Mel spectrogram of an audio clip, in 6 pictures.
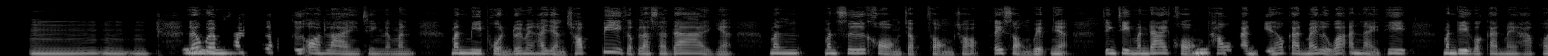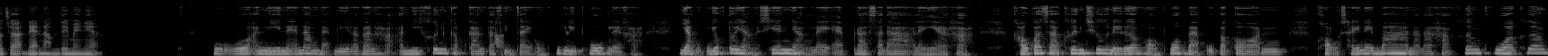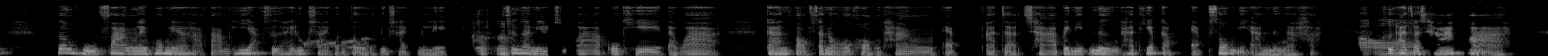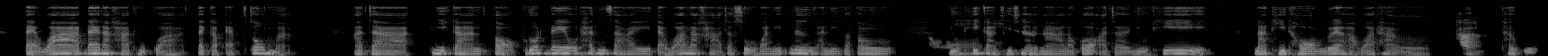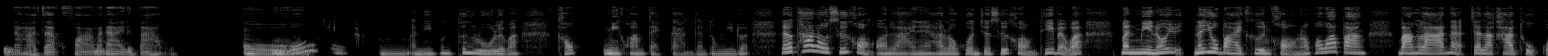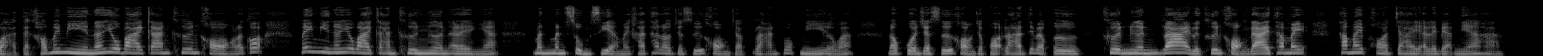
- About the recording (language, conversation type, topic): Thai, advice, จะช็อปปิ้งให้คุ้มค่าและไม่เสียเงินเปล่าได้อย่างไร?
- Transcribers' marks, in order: other background noise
